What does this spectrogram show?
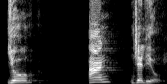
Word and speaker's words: euangelio: It spells e u a n g e l i o. It is pronounced as euangelio.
